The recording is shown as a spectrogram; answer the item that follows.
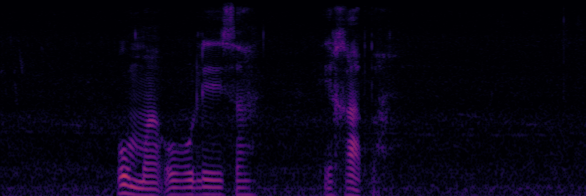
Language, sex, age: South Ndebele, male, 24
